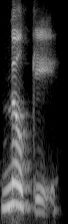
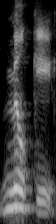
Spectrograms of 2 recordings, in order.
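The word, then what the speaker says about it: Mielke: milky and I will be your teacher this year so yes I said milky m IE llke is pronounced milky like the Milky Way candy bar is usually the way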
